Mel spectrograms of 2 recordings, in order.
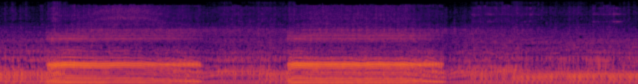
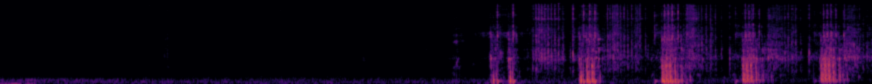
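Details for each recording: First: Ryobi two-stroke trimmer that wouldn't start, after turning carburetor H screw counterclockwise for more fuel: revs cleanly to a high steady buzz twice and drops smoothly to idle without bogging; running much better. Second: Ryobi string trimmer that won't start but has good compression, with mixed fuel poured into the carburettor throat: silent at first, then it catches and buzzes in uneven bursts on the primed fuel only; fuel lines and carburettor were then serviced.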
